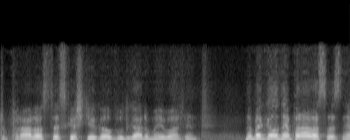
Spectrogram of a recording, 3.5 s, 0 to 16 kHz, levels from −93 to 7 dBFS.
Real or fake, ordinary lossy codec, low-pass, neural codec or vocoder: fake; MP3, 96 kbps; 10.8 kHz; codec, 24 kHz, 0.5 kbps, DualCodec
